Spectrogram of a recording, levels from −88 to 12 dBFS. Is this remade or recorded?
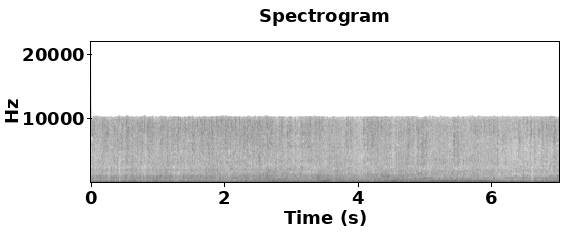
recorded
